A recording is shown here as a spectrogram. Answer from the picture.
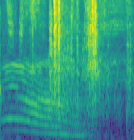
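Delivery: moaned "oh", pitched high.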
